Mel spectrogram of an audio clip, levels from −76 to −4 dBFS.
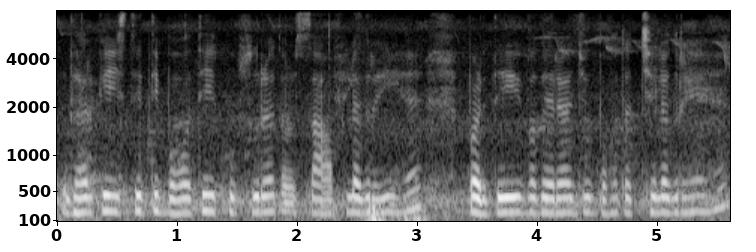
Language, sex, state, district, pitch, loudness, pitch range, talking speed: Hindi, female, Chhattisgarh, Raipur, 210 Hz, -18 LUFS, 200-215 Hz, 205 wpm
